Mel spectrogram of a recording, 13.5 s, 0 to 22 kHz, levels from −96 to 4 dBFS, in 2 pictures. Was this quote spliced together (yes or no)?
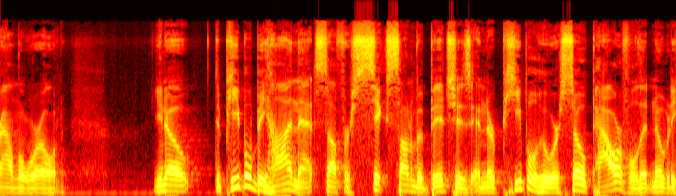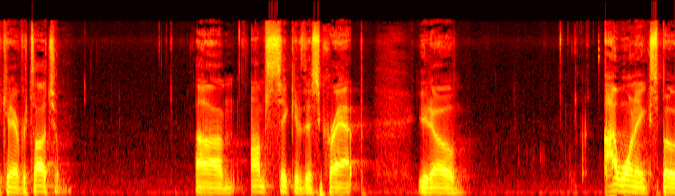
yes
